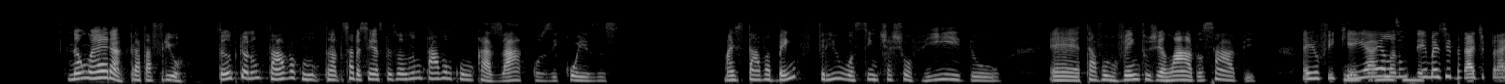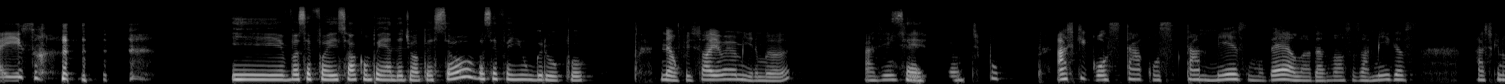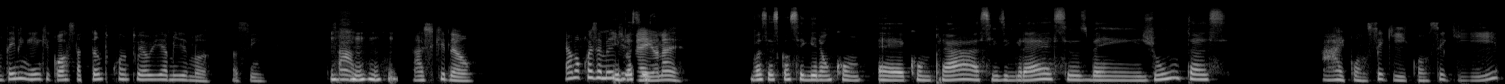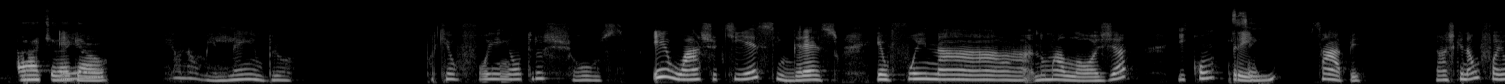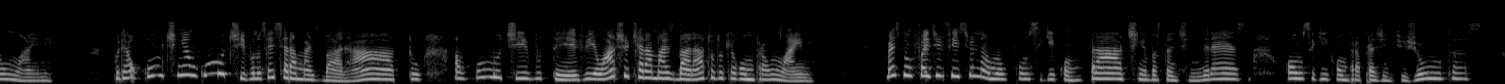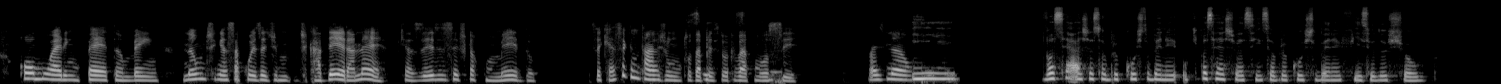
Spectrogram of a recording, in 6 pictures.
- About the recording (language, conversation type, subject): Portuguese, podcast, Qual foi o show ao vivo que mais te marcou?
- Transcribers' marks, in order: laugh; laugh; tapping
